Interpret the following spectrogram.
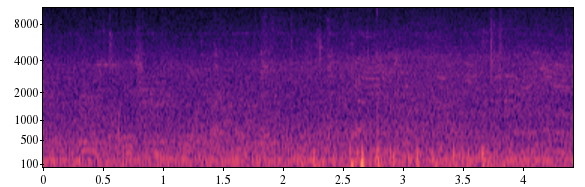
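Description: Faint open-air ground ambience, with a few short, soft low thuds in the second half.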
